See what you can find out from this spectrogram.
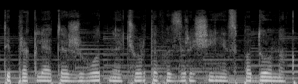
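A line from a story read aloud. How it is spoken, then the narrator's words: Whisper. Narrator (Russian): прошептала Ив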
